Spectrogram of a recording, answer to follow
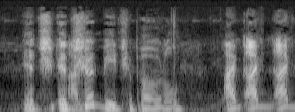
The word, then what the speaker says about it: Chipotle: is in fact how you pronounce it chugi now I don't know I for some reason they say that I've gone to those Chipotle restaurants before and but they say that apparently that's not how you say it it's not supposed it should be Chipotle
